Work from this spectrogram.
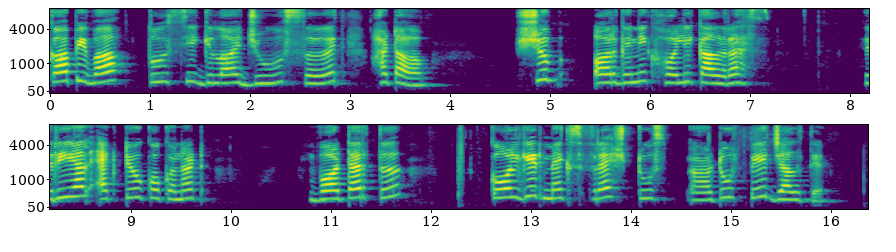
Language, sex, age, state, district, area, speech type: Kashmiri, female, 18-30, Jammu and Kashmir, Budgam, rural, read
